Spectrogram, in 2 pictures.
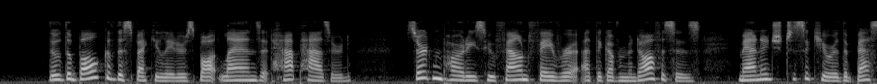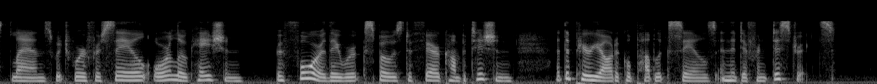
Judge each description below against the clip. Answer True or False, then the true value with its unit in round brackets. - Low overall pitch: False (185 Hz)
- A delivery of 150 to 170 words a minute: True (160 wpm)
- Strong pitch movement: False (3.8 semitones)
